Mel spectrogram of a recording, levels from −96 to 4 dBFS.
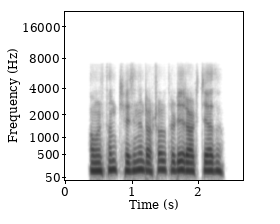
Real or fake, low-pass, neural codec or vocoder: fake; 7.2 kHz; codec, 16 kHz, 0.7 kbps, FocalCodec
